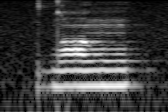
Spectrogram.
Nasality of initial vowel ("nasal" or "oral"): nasal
